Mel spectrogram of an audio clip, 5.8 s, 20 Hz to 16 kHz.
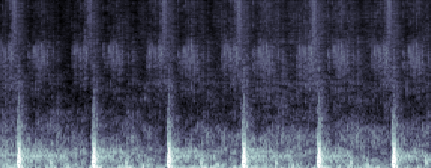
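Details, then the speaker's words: Third heart sound (S3 gallop) played from a recording during an ECG workshop: a steady heartbeat near 60 per minute with a faint, low-frequency extra sound after each beat, galloping like a horse. "so it is like a horse Galloping okay so that's how S3 sounds"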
